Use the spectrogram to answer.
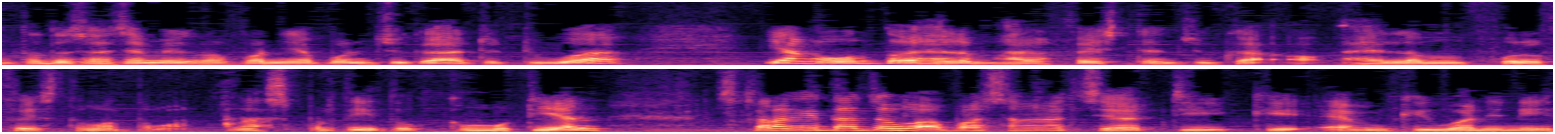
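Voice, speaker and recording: A man's voice: mid-range voice, gravelly, a little mellow. A man explains a hands-on job step by step in a casual, conversational way, addressing viewers as friends. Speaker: host of a tutorial video.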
